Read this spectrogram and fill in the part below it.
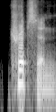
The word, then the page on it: trypsin: American English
